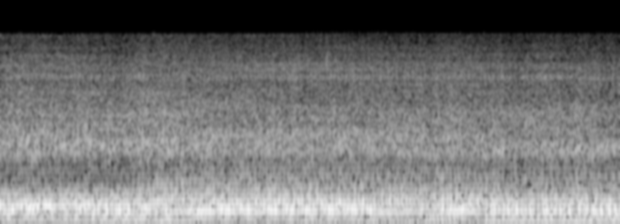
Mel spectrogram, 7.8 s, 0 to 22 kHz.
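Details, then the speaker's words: Suzuki Bandit 600 carbureted four running on only three cylinders: uneven, coughing idle on a little choke, beat stumbling as one cylinder cuts out; owner suspects one particular cylinder, not confirmed. "But you can hear it coughing and spluttering again. So that's what's making me think it might be that one."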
